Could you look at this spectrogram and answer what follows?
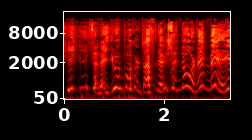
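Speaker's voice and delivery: high, laughing words spilling out; laughing while telling. Real, not acted. Laughing as she quotes the crane man's tease. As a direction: tell it while still giggling.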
